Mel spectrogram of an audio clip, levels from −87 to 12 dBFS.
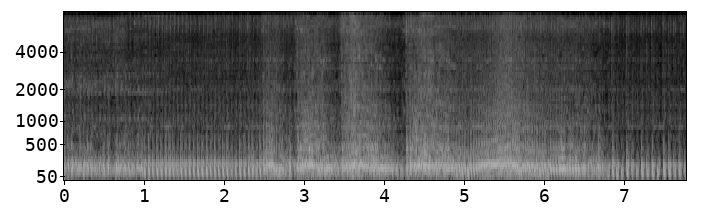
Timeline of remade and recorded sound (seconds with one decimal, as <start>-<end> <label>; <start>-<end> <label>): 0.0-1.0 remade; 1.0-2.7 recorded; 2.7-4.9 remade; 4.9-6.2 recorded; 6.2-6.8 remade; 6.8-7.8 recorded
